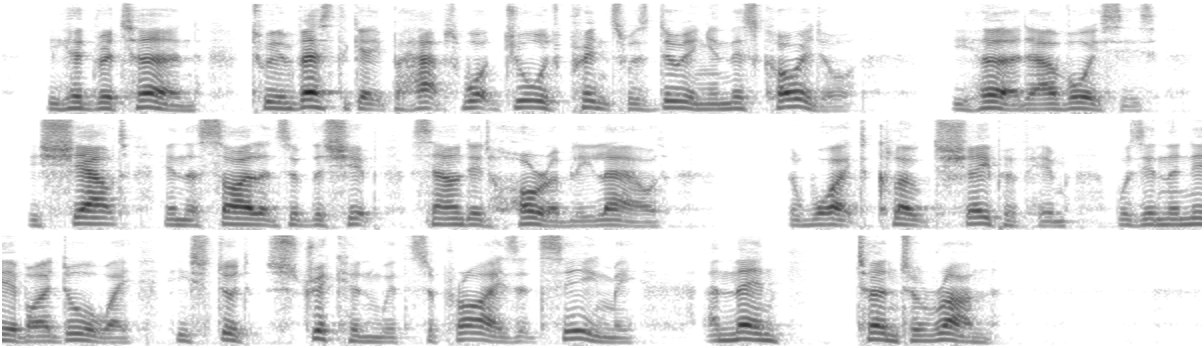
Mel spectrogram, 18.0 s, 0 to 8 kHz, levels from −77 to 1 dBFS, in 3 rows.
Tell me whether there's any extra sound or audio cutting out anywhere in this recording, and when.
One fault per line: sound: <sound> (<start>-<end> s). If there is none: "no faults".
no faults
